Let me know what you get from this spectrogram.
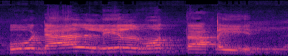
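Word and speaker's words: هدى للمتقين: Hudal lil muttaqin. Tuh, hudan jadi hudal. Hudal lil muttaqin. Tulisan dan bacaan berbeda. Tulisannya hudan. Hudan lil muttaqin. Dibacanya jadi hudal lil muttaqin.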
